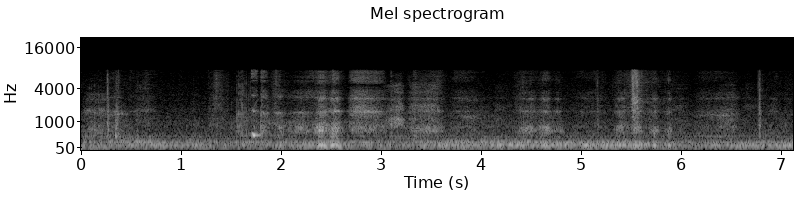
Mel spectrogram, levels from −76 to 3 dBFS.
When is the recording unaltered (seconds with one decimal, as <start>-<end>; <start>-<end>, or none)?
0.0-7.1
